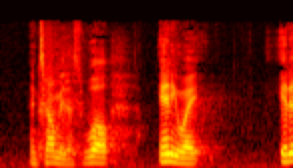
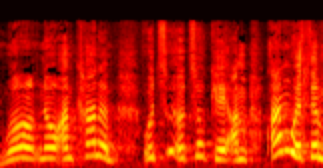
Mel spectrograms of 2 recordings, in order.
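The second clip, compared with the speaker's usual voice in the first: high-pitched, hedging voice; evasive waffler; 10 semitones higher than usual. Acted. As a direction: squirm out of the question in a high voice. Voicing an evasive half-committed believer.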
